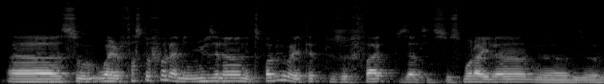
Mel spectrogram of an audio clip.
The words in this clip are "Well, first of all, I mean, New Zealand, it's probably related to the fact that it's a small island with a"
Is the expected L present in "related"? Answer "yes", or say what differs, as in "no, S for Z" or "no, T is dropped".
no, W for L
